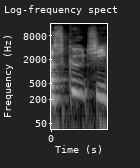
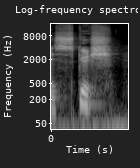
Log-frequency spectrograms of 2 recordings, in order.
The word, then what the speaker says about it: scoosh: A scoochy question for you. Did I say it right? Scoochy? – I'd say scoosh.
